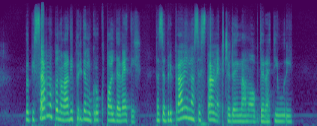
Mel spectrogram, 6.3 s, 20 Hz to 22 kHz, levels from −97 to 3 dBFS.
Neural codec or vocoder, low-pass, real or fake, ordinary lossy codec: codec, 44.1 kHz, 2.6 kbps, DAC; 19.8 kHz; fake; none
